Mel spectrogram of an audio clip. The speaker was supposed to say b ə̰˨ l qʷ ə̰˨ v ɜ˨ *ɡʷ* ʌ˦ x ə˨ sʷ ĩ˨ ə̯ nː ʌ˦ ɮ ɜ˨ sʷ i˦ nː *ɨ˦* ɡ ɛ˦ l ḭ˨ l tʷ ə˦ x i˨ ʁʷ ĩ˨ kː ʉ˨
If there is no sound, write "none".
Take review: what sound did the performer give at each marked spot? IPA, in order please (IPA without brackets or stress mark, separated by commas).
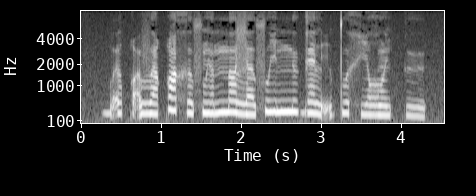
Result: qʷ, ʉ˦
